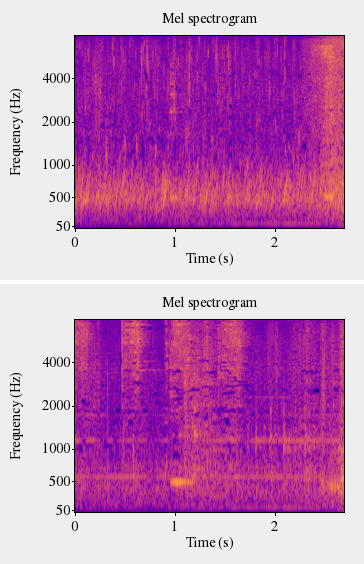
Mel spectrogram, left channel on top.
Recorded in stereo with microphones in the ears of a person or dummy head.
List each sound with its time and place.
0.9 s a cowbell: 10° left (ahead or behind), 9 m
